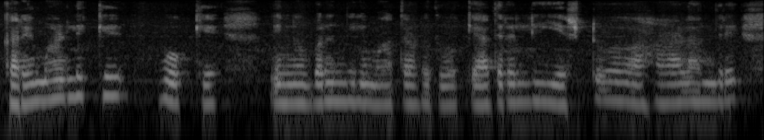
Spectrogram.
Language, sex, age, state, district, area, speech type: Kannada, female, 45-60, Karnataka, Udupi, rural, spontaneous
